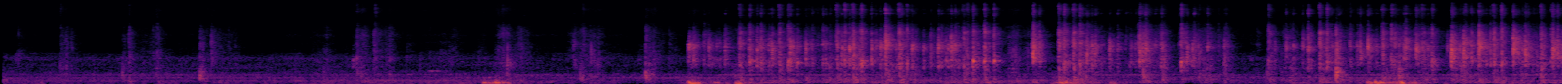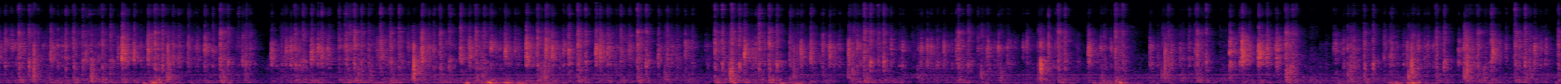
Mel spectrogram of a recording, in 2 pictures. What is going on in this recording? One person types while another person walks around the room with the microphone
